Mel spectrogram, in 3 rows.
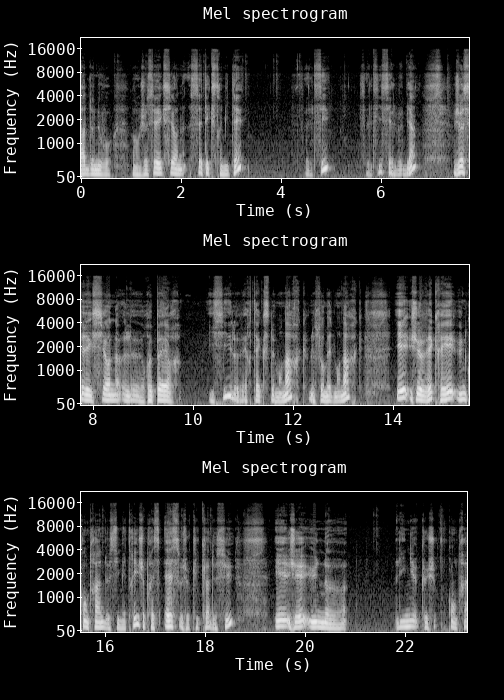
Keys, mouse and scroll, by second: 2.3 click, 4.4 click, 6.4 click, 12.5 click, 18.0 s, 20.7 click, 22.4-23.2 typing.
